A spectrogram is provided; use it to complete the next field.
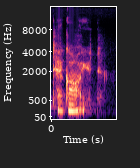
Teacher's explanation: A uzanır, ortaya y girir, təqaüd. Vəssalam, bu qədər sadə. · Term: səs artımı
